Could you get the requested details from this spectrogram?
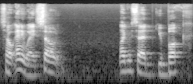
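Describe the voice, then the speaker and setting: Man calmly explaining as podcast host. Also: fairly high pitch, moderate pace. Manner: explanatory, walks through things step by step. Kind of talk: casual interview chat.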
